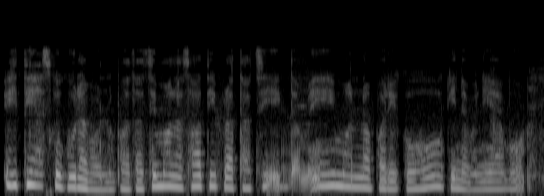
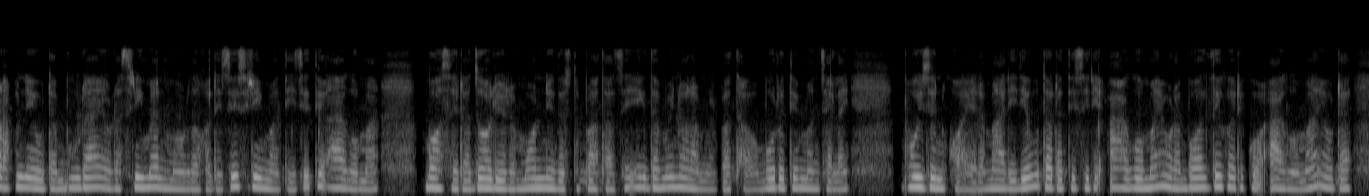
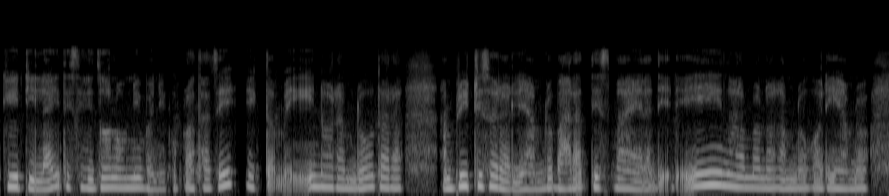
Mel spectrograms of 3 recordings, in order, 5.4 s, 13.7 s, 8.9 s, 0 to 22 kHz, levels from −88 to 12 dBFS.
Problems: background sounds at intervals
